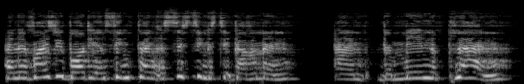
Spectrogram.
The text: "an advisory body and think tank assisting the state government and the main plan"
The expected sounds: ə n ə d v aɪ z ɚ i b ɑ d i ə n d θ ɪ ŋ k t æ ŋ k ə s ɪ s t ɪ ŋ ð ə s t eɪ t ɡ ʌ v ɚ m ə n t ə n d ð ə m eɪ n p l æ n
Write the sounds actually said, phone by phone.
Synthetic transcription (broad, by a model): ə n ə d v aɪ z ɚ i b ɑ d i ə n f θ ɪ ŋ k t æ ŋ ə s ɪ s t ɪ ŋ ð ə s t eɪ t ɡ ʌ v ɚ m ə n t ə n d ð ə m eɪ n p l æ n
